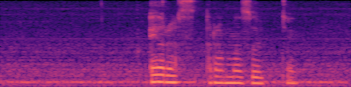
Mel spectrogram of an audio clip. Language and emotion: Russian, neutral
